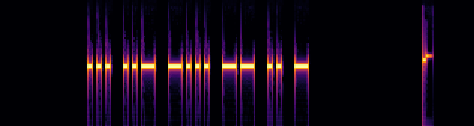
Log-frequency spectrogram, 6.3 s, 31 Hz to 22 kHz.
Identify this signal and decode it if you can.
Morse code, heard as a keyed tone, about 20 wpm, 700 Hz. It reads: SUBMIT
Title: Six Letter Words - 20wpm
